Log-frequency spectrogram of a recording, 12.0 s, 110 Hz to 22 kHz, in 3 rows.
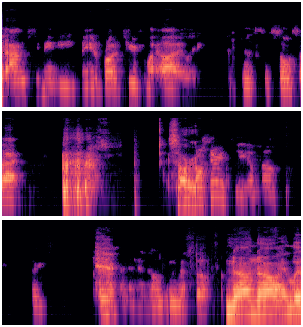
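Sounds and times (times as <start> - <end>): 
speech: 0.0 - 5.5, 6.2 - 11.9
sharp throat clearing: 4.8 - 5.4
person coughing: 4.8 - 5.5.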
